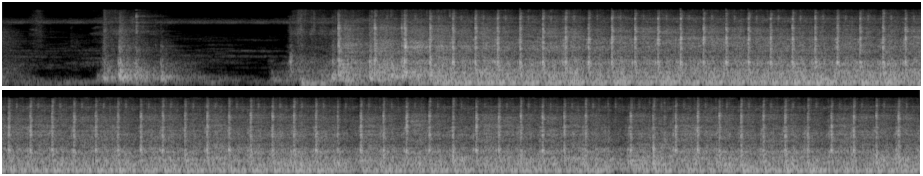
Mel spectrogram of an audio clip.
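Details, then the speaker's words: Honda Astrea Grand motorcycle engine running with harsh fast metallic clatter, caused by a loose flywheel (magneto) retaining nut and a bolt likely left inside the magneto by a previous shop; smooth after fixing. "Hari ini saya ada karapan motor Grand ya suaranya kasar sekali seperti yang sudah teman-teman dengarkan barusan ya"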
